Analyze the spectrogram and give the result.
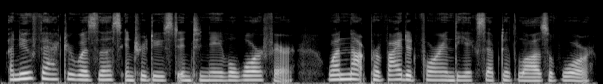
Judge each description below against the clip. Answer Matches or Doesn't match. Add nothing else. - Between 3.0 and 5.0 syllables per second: Doesn't match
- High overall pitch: Matches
